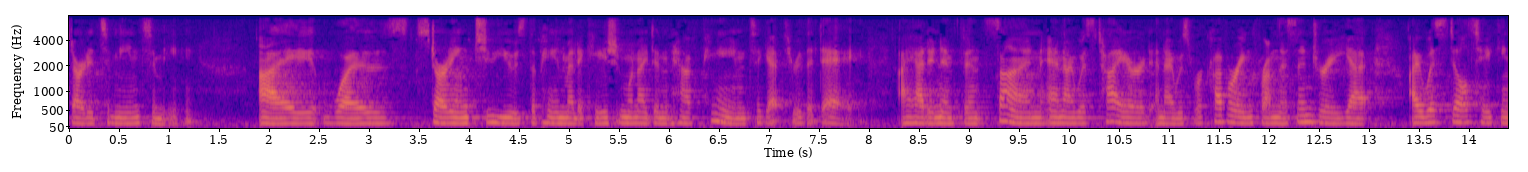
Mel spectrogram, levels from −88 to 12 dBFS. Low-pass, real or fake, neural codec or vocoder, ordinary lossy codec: 7.2 kHz; real; none; MP3, 32 kbps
